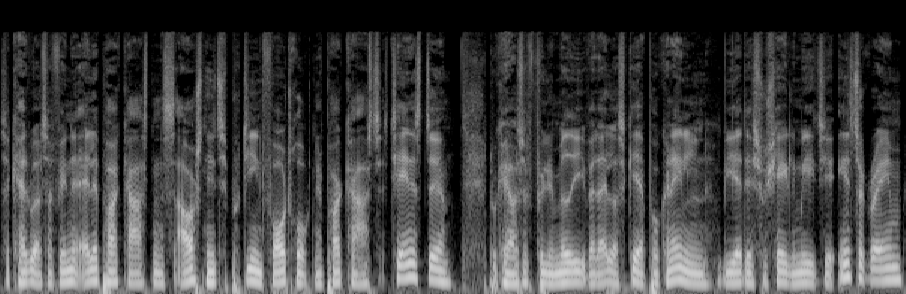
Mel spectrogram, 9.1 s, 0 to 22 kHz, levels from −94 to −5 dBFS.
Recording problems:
none

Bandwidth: 14.5 kHz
